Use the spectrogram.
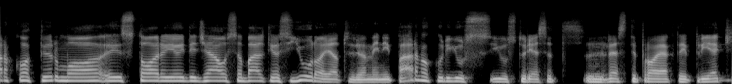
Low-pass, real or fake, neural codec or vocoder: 14.4 kHz; fake; autoencoder, 48 kHz, 32 numbers a frame, DAC-VAE, trained on Japanese speech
